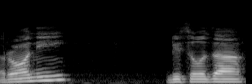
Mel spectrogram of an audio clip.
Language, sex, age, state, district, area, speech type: Goan Konkani, male, 45-60, Goa, Murmgao, rural, spontaneous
